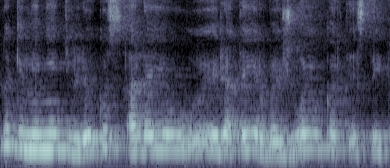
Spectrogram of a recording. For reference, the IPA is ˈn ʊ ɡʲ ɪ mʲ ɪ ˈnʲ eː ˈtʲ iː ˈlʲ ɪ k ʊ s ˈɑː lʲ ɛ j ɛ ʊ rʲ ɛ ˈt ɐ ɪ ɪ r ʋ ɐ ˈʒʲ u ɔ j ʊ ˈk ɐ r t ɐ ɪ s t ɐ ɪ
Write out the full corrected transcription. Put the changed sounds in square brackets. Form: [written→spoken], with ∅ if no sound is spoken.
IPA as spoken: ˈn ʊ ɡʲ ɪ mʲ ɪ ˈnʲ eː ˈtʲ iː ˈlʲ ɪ k ʊ s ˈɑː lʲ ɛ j ɛ ʊ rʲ ɛ ˈt ɐ ɪ ɪ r ʋ ɐ ˈʒʲ u ɔ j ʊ ˈk ɐ r t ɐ ɪ s t ɐ ɪ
